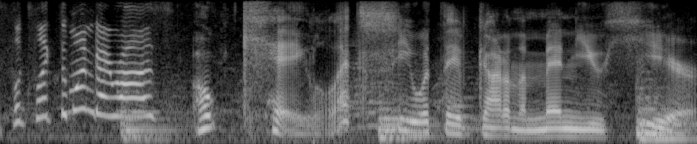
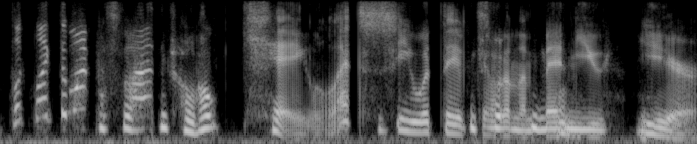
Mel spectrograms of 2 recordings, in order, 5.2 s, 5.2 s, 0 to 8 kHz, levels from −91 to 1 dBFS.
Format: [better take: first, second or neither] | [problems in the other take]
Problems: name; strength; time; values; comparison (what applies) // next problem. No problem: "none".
first | noise reduction (neural diffusion model UNIVERSE++)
